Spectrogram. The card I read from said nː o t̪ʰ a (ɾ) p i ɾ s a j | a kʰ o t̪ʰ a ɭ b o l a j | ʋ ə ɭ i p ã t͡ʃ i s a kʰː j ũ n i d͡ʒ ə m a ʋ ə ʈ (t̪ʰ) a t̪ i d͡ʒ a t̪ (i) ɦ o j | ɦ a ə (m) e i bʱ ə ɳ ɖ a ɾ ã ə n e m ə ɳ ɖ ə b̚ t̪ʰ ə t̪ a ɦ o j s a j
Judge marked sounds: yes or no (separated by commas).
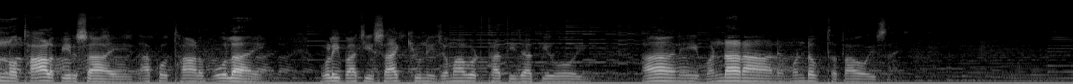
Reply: no, yes, yes, no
